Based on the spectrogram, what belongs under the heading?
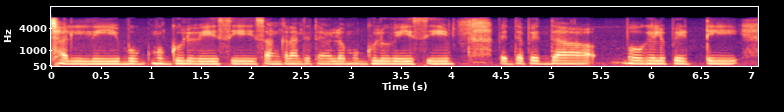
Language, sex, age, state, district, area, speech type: Telugu, female, 18-30, Telangana, Nalgonda, urban, spontaneous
